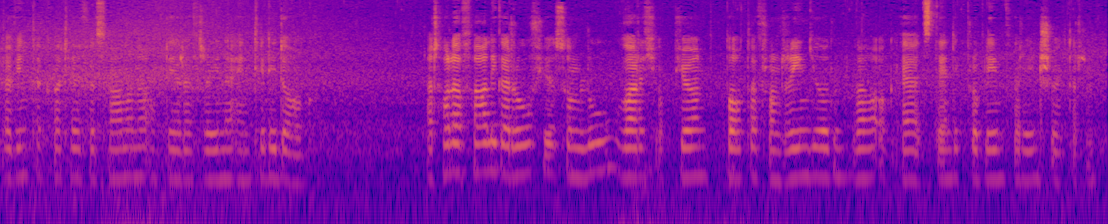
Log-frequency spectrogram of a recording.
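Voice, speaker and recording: A woman talks in a monotone, flat intonation. Noticeable background noise runs beneath her voice. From northern Sweden, Ångermanland. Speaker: painter and storyteller. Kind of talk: oral history narration.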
